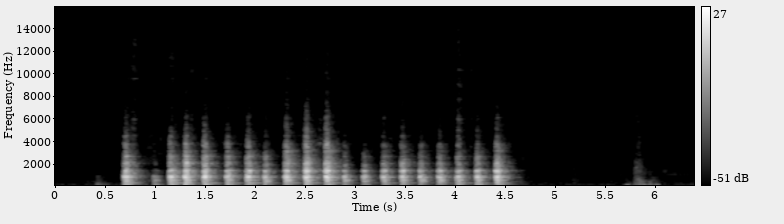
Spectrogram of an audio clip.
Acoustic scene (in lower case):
kitchen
